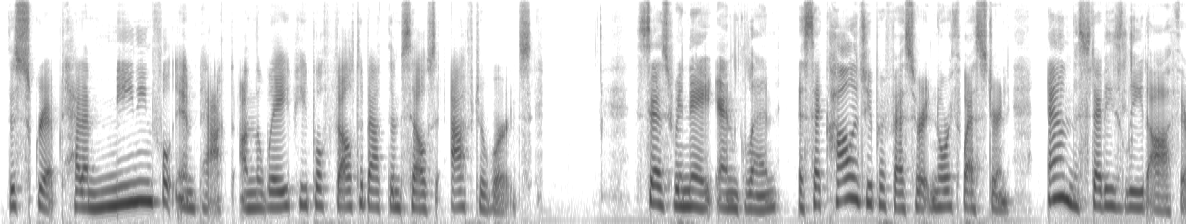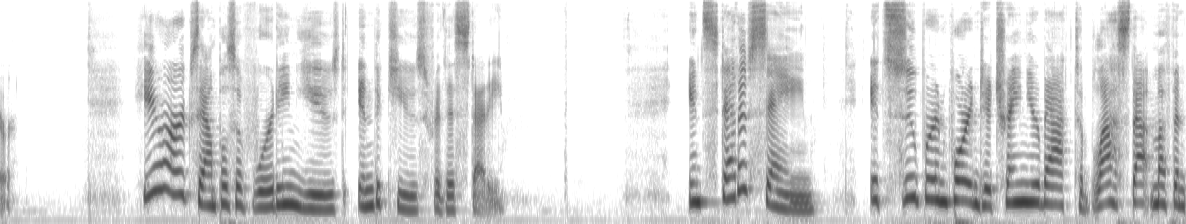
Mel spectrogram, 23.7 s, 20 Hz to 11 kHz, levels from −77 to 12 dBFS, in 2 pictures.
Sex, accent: female, American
